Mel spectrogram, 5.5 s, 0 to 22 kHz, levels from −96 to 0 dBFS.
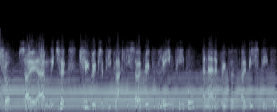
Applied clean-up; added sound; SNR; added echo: none; Brass instrument; 1 dB; none.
